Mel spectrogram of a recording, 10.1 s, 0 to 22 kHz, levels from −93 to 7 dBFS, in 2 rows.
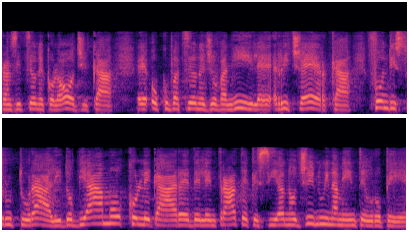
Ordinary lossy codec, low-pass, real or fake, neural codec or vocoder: AAC, 48 kbps; 7.2 kHz; fake; vocoder, 44.1 kHz, 128 mel bands, Pupu-Vocoder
